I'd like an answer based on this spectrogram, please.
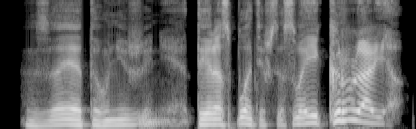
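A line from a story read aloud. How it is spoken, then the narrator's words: Straining growl. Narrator (Russian): прорычал он, в очередной раз дернувшись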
